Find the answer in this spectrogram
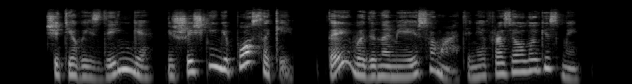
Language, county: Lithuanian, Marijampolė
